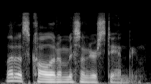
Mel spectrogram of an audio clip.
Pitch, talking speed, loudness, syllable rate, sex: 110 Hz, 240 wpm, -15 LUFS, 7.3 syllables/s, male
